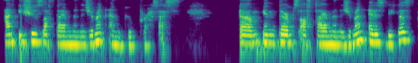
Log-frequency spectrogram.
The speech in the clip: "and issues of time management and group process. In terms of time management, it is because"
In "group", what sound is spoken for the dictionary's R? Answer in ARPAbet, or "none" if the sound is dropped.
none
